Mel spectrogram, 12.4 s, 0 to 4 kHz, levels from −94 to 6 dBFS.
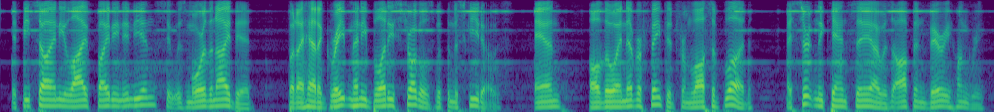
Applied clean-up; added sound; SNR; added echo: neural mask model RNNoise.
